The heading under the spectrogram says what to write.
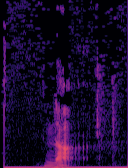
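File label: "nah4", Teochew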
